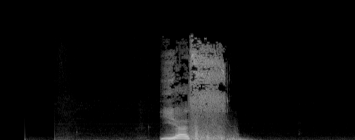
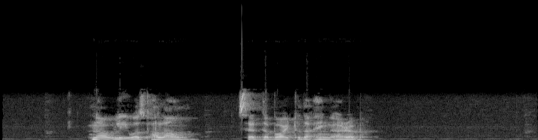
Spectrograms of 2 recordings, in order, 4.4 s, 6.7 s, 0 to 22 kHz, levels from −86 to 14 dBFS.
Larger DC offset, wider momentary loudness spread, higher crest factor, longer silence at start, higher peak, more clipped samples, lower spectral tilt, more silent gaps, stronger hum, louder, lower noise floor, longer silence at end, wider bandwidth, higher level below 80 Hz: neither; first, 22 LU vs 11 LU; about the same, 18 dB vs 18 dB; first, 2 s vs 1.1 s; about the same, -2 dBFS vs 0 dBFS; neither; about the same, -4.5 dB/octave vs -4 dB/octave; neither; neither; about the same, -15 LUFS vs -14 LUFS; first, -72 dBFS vs -53 dBFS; second, 1.45 s vs 2.15 s; first, 16.5 kHz vs 8.4 kHz; about the same, -50 dBFS vs -54 dBFS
